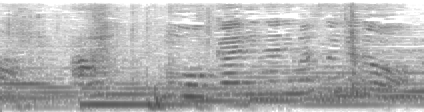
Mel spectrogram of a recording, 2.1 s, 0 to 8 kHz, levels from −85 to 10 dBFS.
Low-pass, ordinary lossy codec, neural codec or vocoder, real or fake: 7.2 kHz; none; none; real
